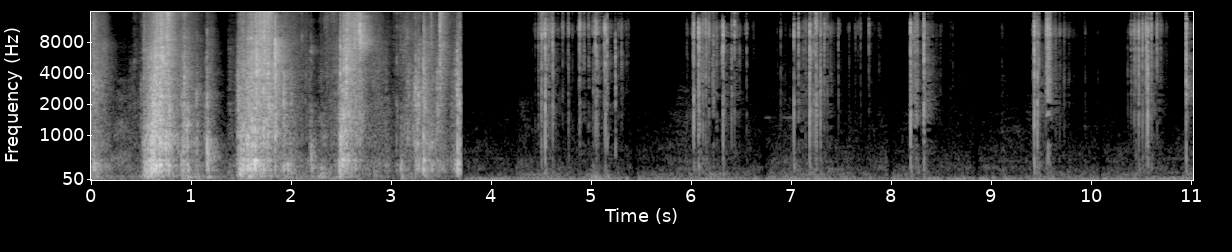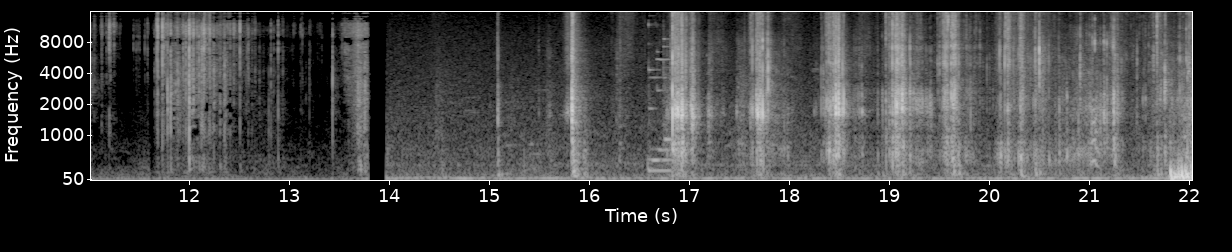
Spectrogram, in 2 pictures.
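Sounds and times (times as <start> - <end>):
slime crackling: 17.7 - 22.0.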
